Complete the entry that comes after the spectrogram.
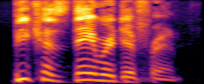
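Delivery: normal talking voice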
